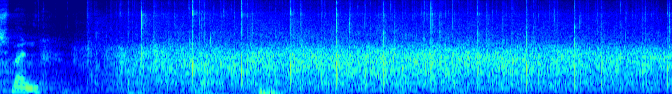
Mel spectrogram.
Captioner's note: audience applauding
